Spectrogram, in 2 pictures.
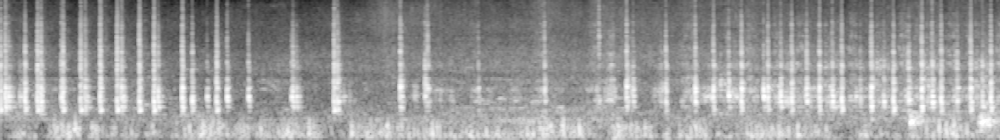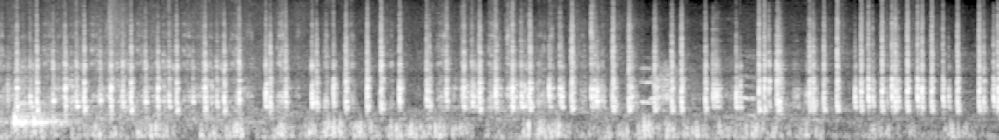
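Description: A bamboo stick taps and rubs along the inner opening edge of a black rectangular hollow plastic camera lens hood held close. Rapid, dense dry clicks and hollow plastic knocks mix with scratchy scraping and short bright ticks, with a midrange body and little low end. The tapping runs steadily for about fifteen seconds at a close, moderate level.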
